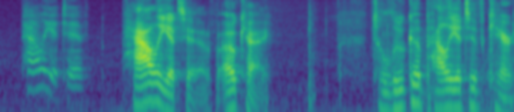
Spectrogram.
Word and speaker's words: Palliative: Pronunciation. Palliative.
